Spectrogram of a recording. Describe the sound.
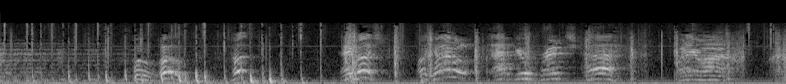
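Horses' hooves clop steadily as riders come into town, a quick irregular patter of knocks that runs throughout while people talk over it.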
